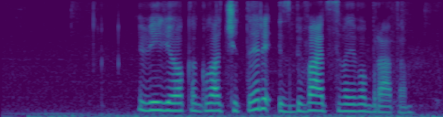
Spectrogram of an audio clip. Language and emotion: Russian, neutral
